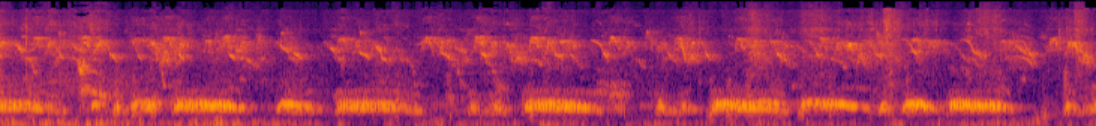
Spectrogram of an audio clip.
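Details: A caged, captive-bred hybrid-line Spotted Dove crows a steady run of low, mellow coos, roughly one phrase every second, with faint high chirps from other birds behind.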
